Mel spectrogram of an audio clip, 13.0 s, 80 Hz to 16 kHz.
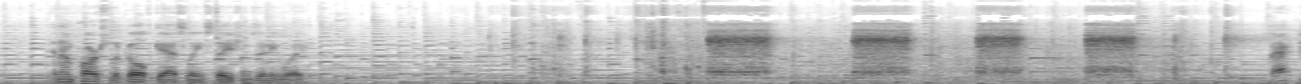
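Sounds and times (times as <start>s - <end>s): background guitar music: 0.0s - 13.0s.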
